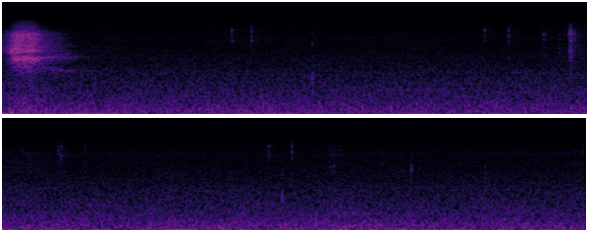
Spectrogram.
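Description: A few faint, scattered clicks of a computer mouse and keyboard.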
